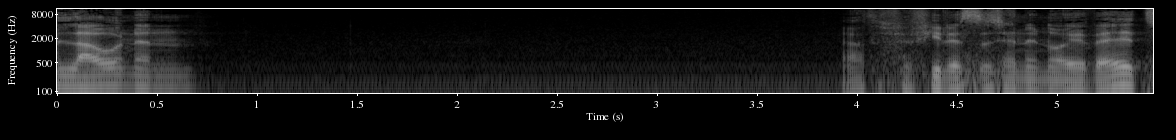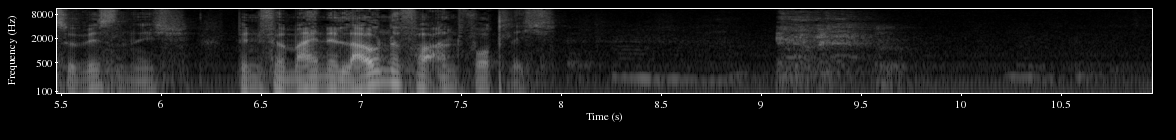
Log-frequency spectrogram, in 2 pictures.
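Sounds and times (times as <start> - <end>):
speech: 0.0 - 0.8, 3.9 - 8.0
audience member coughing: 8.4 - 9.8.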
